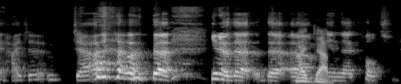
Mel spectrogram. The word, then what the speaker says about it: hijab: Hijab?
